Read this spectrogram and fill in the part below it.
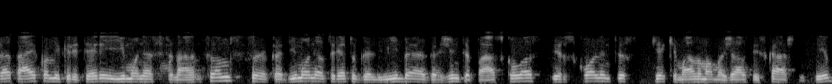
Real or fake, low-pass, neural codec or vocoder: real; 7.2 kHz; none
